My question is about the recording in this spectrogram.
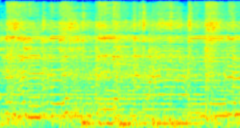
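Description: Balkan kuchek dance music played live on electronic keyboard and electric guitar, with fast, continuous melodic lines.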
